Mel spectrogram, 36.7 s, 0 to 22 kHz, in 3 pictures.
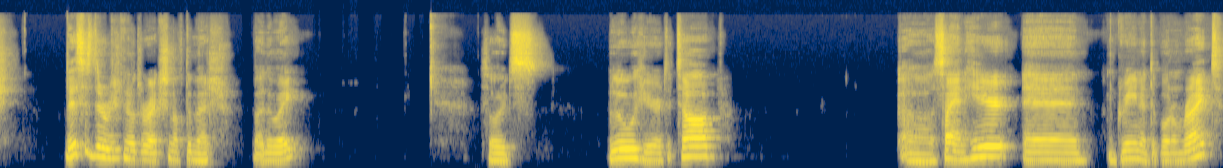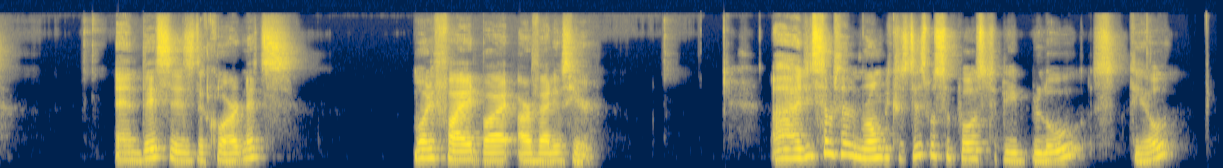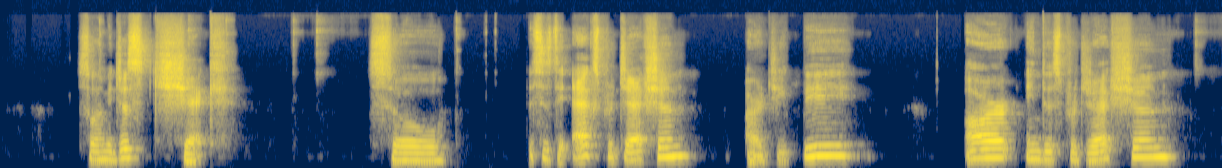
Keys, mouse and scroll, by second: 0.9 click, 1.9 shift+p, 3.8 shift+click, 3.9 p, 12.8 click, 14.1 shift+p, 18.6 shift+click, 18.7 p, 18.7 shift+right click, 25.2 shift+click, 25.2-26.5 shift+right drag, 27.1 click, 27.9 click, 29.1 click, 36.2-36.6 drag.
